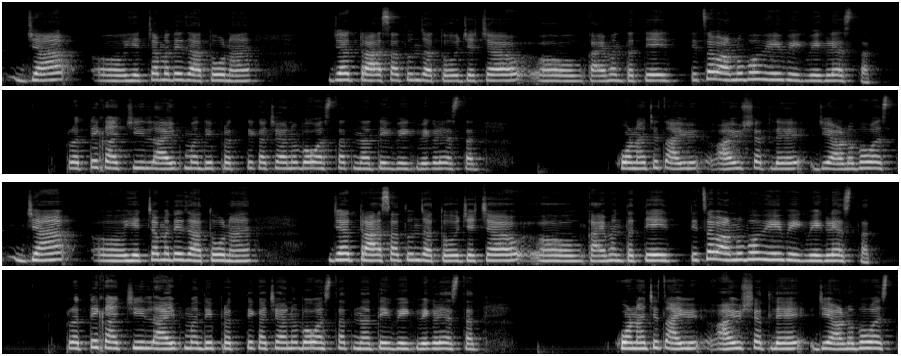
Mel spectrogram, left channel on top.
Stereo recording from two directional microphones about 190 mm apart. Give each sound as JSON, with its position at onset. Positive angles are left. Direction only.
{"t": 0.2, "sound": "a woman's voice", "side_deg": -25}
{"t": 15.1, "sound": "a woman's voice", "side_deg": -35}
